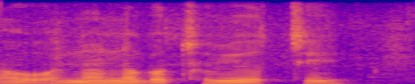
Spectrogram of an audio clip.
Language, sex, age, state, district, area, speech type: Odia, male, 30-45, Odisha, Malkangiri, urban, spontaneous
